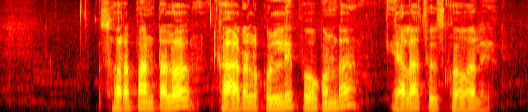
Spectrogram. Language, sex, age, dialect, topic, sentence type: Telugu, male, 36-40, Utterandhra, agriculture, question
